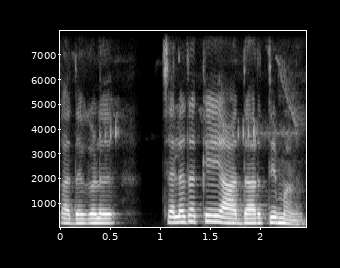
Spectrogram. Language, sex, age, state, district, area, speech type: Malayalam, female, 18-30, Kerala, Kozhikode, urban, spontaneous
